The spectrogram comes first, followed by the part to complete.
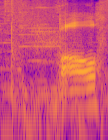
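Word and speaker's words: Baal: But here we have, I'm not gonna pronounce that. Ball.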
